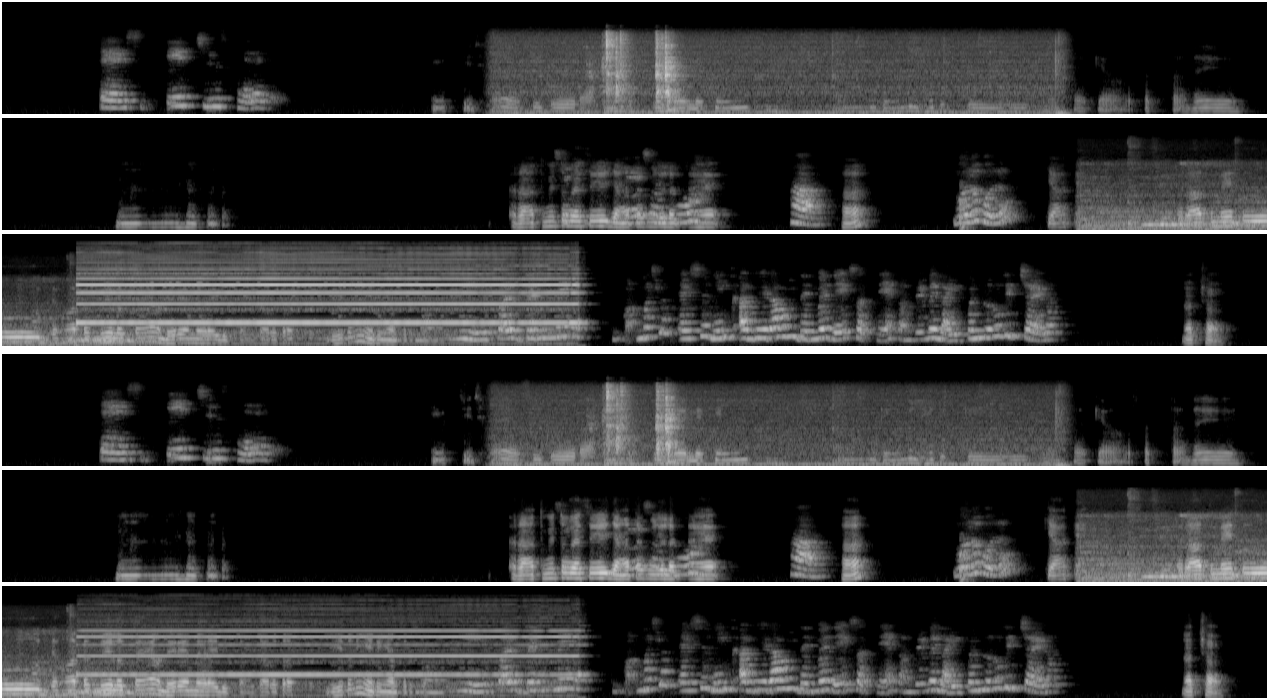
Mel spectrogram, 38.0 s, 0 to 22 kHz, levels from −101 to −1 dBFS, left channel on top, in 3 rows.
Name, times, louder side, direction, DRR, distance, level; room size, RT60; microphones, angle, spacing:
voice 1, 1.0-1.3 1.6-2.6 18.2-18.3 18.8-19.6 20.5-20.8 22.2-22.7 29.4-31.1 31.6-35.8, left 2 dB, 35° left, 4.2 m, -41 dB
voice 2, 4.3-6.2 6.5-7.5 8.3-9.3 9.7-11.2 11.7-12.4 13.8-14.8 17.7-19.8 21.1-21.3 23.1-23.7 24.4-28.2 28.5-29.3 37.1-37.5, right 5 dB, 75° right, 0.5 m, -38 dB
sound 1, 4.9-10.6, left 2 dB, 65° left, 3.5 m, -39 dB
sound 2, 23.4-27.8, right 2 dB, 25° right, 0.5 m, -43 dB
sound 3, 26.0-31.1, left 8 dB, 80° left, 0.9 m, -31 dB
10.5 x 4.3 x 3.6 m
head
